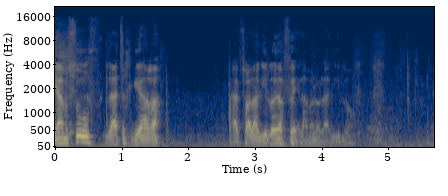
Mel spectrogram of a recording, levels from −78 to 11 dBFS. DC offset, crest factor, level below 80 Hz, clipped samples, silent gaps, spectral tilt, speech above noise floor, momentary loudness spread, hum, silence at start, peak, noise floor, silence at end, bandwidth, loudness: under 0.1%; 18 dB; -50 dBFS; under 0.1%; none; -6.5 dB/octave; 24 dB; 24 LU; none; 0 s; -6 dBFS; -47 dBFS; 0 s; 16 kHz; -23 LUFS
